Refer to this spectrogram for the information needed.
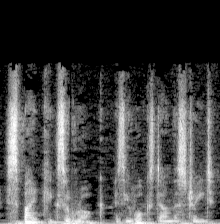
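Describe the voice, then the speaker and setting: A woman reading stage directions at a live script reading, brisk and amused, with the odd slip. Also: deep voice, lively intonation, heavy background noise. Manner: brisk, amused, occasional slips.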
